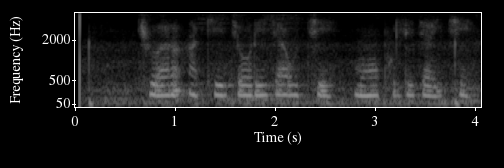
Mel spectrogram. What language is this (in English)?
Odia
